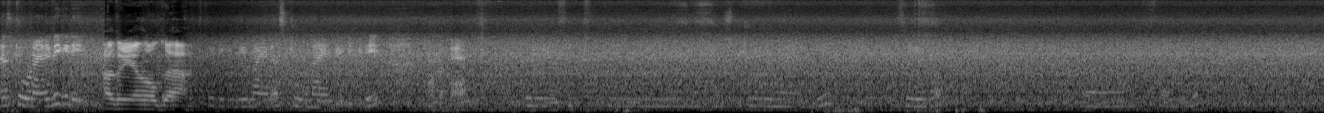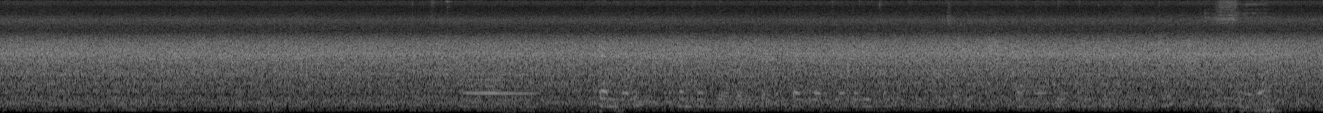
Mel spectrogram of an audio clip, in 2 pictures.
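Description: A young woman speaks close by, reading out and explaining with animation.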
